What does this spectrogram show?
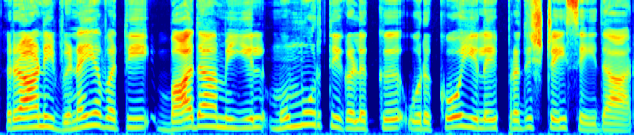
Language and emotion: Tamil, neutral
